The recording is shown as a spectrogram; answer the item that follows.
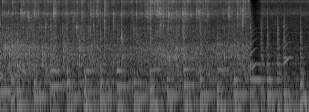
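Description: Soya chunk cutlets (Nutrela) fry in hot oil in a flat frying pan, giving a steady, dense sizzle with bubbling crackle throughout and a brief clink of the utensil near the end; no one speaks.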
